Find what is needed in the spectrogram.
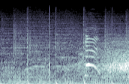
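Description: Background music with a steady low bass line under a cricket broadcast, and a single sharp crack of a cricket bat striking the ball just under a second in.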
